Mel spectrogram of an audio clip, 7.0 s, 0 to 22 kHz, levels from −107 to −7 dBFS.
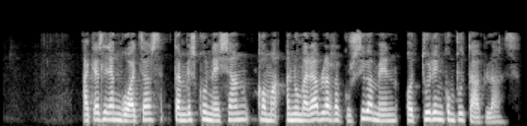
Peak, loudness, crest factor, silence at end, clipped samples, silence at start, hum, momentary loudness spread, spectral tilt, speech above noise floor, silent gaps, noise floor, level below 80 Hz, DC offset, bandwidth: -2 dBFS; -18 LUFS; 16 dB; 0.2 s; under 0.1%; 1.1 s; none; 8 LU; -5 dB/octave; 59 dB; 5.34-5.40 s; -76 dBFS; -60 dBFS; under 0.1%; 7.8 kHz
